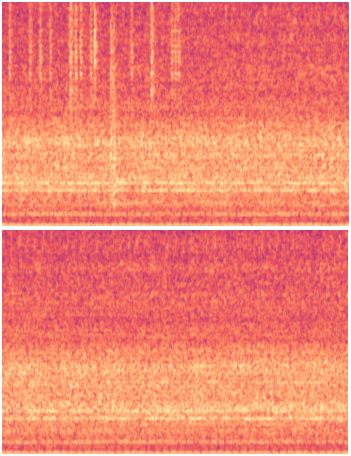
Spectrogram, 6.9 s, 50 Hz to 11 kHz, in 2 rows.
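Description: Subaru WRX STI's newly installed 2.5-litre turbocharged flat-four engine idling steadily on its first run after the engine swap.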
